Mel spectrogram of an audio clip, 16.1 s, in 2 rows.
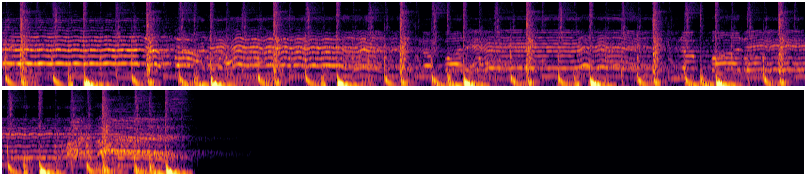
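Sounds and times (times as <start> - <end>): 
funky music mix: 0.0 - 10.0.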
